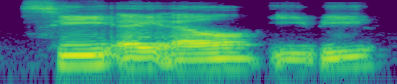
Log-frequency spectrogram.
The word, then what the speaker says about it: Caleb: C-A-L-E-B. Caleb. Caleb. Yeah, Caleb. Yeah, I like to hear from that guy. It seems like he knows a few things or two. Who's Caleb?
